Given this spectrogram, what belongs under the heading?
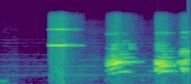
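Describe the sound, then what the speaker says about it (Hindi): A short electronic beep sounds, followed by two brief bursts of a synthesized voice speaking, close and clear against silence. "अब जो भी इंडिकेशन देगा मशीन बीप बोल के स्पीकिंग के थ्रू भी आपको देगी"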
